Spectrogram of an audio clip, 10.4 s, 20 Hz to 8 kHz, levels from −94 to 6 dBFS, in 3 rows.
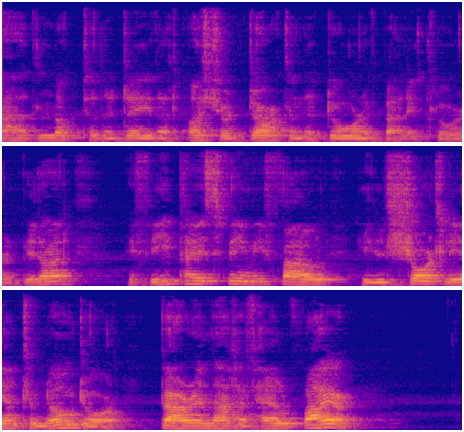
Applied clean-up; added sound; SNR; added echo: none; none; none; reverberation time 0.4 s.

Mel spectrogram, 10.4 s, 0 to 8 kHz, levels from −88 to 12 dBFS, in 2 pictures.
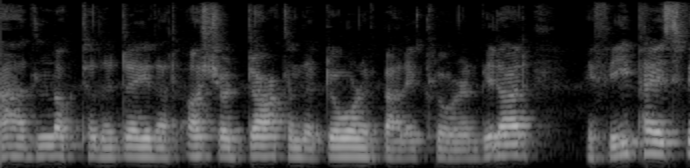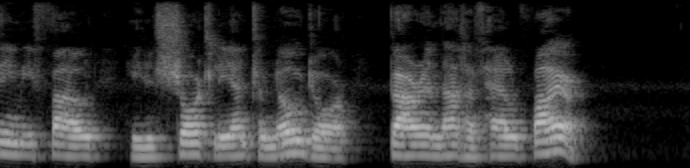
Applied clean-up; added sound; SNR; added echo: none; none; none; none.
